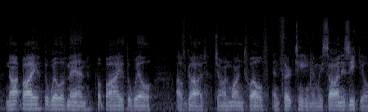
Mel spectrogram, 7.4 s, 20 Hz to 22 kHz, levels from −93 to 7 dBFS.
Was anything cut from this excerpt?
yes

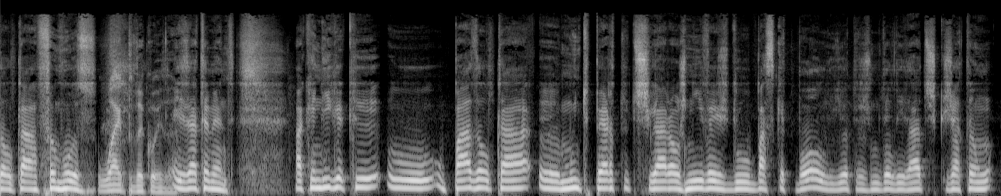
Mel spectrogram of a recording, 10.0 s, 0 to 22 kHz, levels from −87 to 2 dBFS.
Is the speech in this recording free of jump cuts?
no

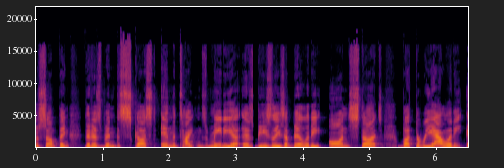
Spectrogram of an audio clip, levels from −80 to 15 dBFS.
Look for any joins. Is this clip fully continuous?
no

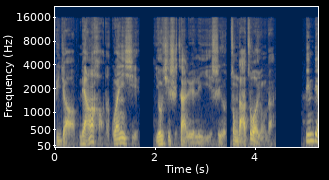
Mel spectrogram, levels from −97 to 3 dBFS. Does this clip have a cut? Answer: yes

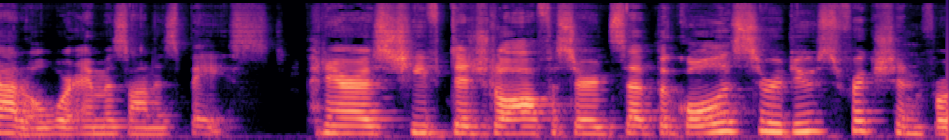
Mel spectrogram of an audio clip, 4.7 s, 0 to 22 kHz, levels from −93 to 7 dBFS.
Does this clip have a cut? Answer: yes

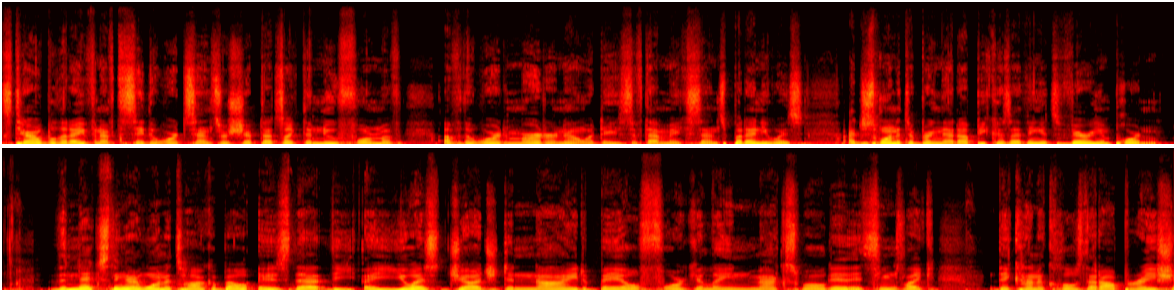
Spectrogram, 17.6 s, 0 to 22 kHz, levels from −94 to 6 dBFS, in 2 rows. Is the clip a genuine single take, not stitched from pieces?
no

